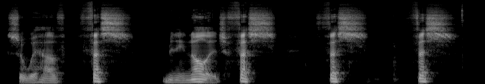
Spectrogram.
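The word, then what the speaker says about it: fios: Then we have IO is pronounced as an I. So we have fis, meaning knowledge, fis, fis, fis.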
